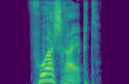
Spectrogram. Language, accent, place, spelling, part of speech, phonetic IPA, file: German, Germany, Berlin, vorschreibt, verb, [ˈfoːɐ̯ˌʃʁaɪ̯pt], De-vorschreibt.ogg
- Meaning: inflection of vorschreiben: 1. third-person singular dependent present 2. second-person plural dependent present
